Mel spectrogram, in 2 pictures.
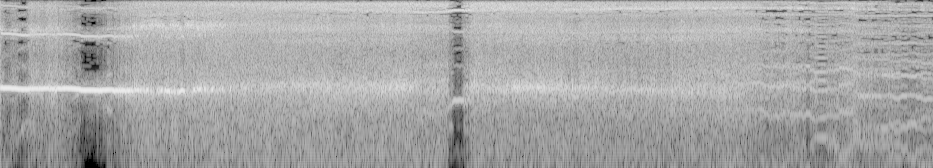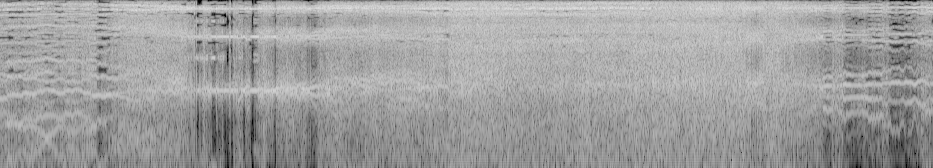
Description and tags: Results from running randomly-generated neural networks (all weights in neuron connections start random and then slowly drift when generating). The reason could be input compression needed for network to actually work. Each sound channel is an output from two separate neurons in the network. Each sample in this pack is generated by a separate network, as they wasn’t saved anywhere after they produce a thing. Global parameters (output compression, neuron count, drift rate etc.) aren’t the same from sample to sample, too.
digital, glitch, harsh, lo-fi, neural-network, noise, random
